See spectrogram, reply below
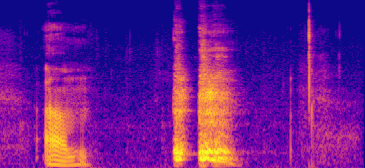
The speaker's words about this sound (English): sorry for all the coughing, by the way. I'm not sick or anything. It's just these fucking allergies.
